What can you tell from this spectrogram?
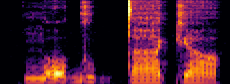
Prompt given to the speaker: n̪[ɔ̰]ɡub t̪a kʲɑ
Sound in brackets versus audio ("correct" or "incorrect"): correct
